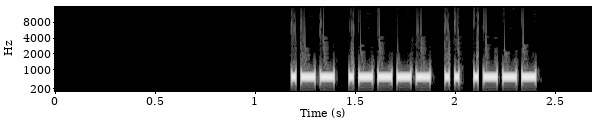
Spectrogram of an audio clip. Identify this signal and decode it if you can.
Morse code, heard as a keyed tone, about 52 wpm, 700 Hz. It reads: W1IJ
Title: USA Call Signs - 4 Characters - 3x Character Spacing - 50wpm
